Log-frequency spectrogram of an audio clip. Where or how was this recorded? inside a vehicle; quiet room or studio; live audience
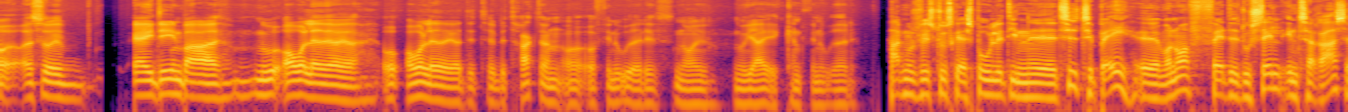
quiet room or studio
